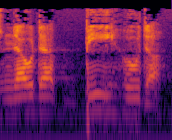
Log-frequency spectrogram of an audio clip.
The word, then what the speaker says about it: Noda B'Yehuda: The correct pronunciation is Noda B'Yehuda, not B'Yehuda, which is a common error.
